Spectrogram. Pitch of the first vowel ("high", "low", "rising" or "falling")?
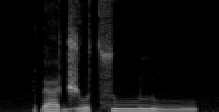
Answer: low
